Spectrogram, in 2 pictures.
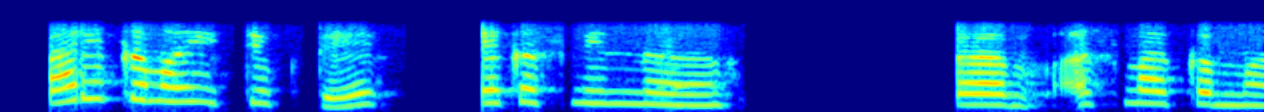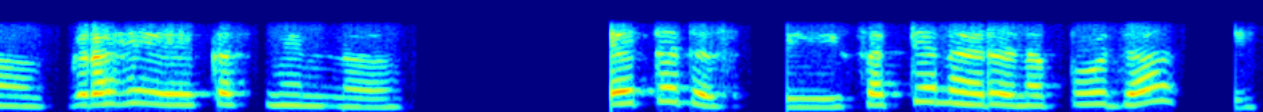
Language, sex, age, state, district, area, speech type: Sanskrit, female, 18-30, Karnataka, Dakshina Kannada, rural, conversation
